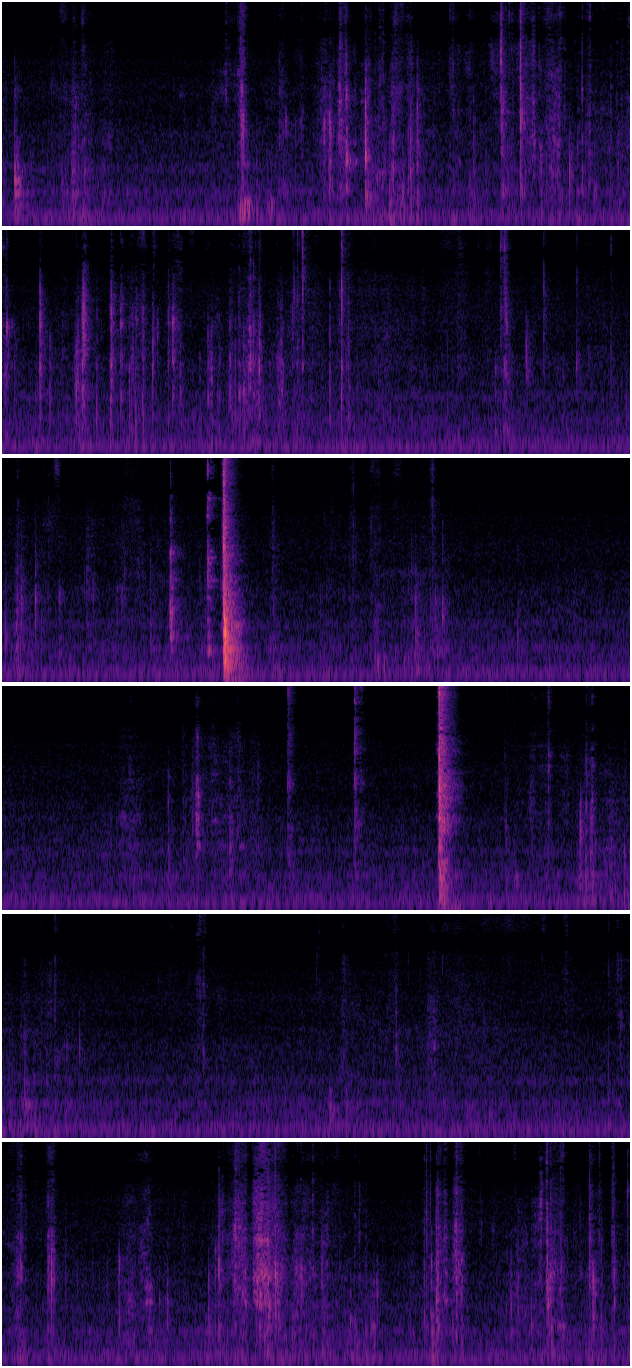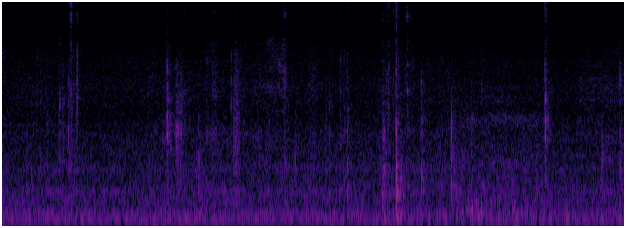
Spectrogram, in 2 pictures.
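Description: Clear plastic binder pages crinkling and rustling as trading cards are handled, slid into the sleeve pockets and pages turned, in short scattered bursts. Two sharp clicks stand out, about eleven seconds in and again about six seconds later.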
